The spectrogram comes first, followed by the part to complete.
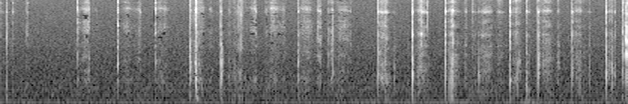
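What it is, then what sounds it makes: Plastic spoon. A small, solid, light-blue plastic spoon is held in the hand while fingertips and short nails tap and scratch its bowl and handle. Quick, bright clicks and taps ring out against soft scratching, with each hit dying away almost at once.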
